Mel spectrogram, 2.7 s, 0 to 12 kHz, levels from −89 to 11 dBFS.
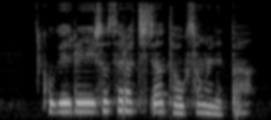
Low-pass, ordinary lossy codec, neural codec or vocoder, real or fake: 10.8 kHz; AAC, 64 kbps; none; real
